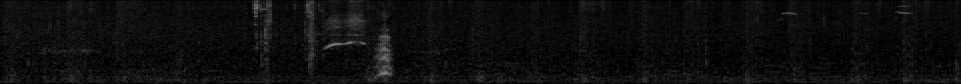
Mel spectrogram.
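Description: Dog on a bird hunt in Scotland, a few quick yips and whimpers clustered together amid faint outdoor rustling and footsteps, mostly quiet and distant.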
